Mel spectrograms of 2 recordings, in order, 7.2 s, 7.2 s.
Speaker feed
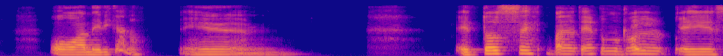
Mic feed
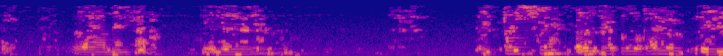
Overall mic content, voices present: echo only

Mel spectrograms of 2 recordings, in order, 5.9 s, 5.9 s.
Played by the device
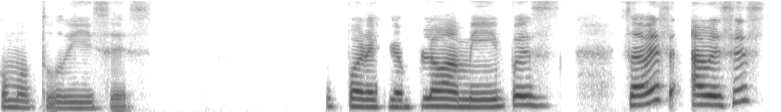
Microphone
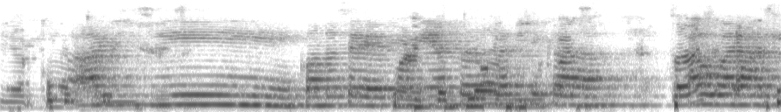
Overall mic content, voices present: both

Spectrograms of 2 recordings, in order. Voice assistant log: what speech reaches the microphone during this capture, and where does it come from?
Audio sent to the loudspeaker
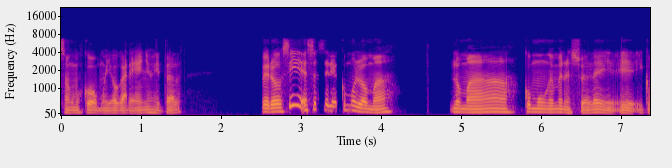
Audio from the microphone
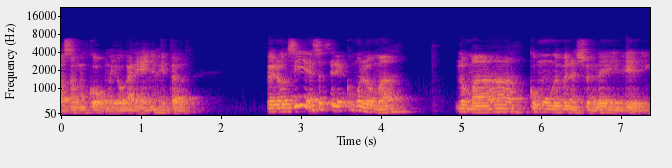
echo only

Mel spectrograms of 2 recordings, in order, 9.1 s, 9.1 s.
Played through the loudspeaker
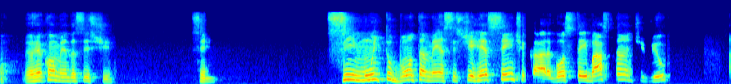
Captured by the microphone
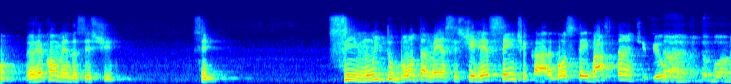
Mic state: both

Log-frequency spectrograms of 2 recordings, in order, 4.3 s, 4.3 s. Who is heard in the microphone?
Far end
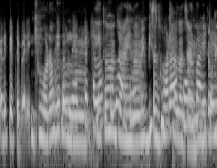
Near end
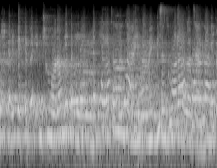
echo only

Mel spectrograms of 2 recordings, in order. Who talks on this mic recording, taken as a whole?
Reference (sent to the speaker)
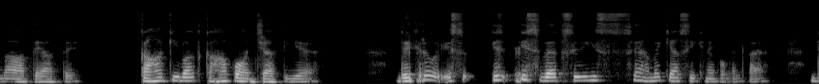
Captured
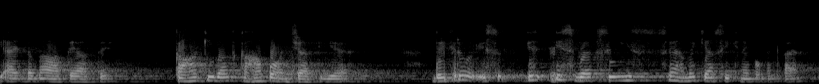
echo only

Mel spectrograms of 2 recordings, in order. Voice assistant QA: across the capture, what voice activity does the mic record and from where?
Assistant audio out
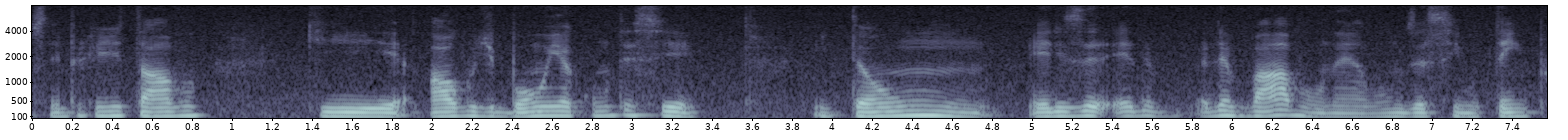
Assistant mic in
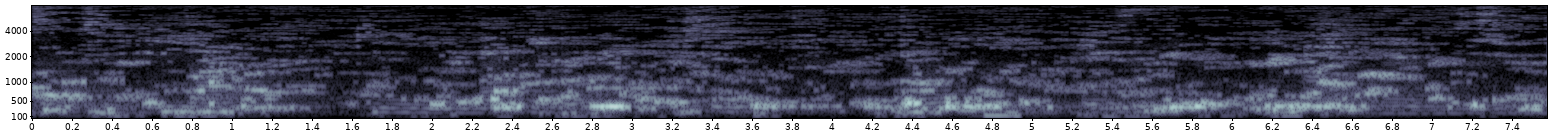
echo only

